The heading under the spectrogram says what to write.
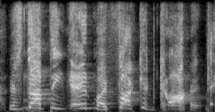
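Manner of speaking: high, loud and slow, dragging out the outrage; slow loud complaint at the empty cart; exasperated shout. Retold or imitated. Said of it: "I'm like".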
